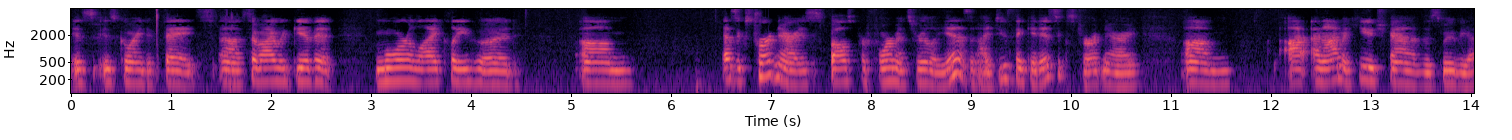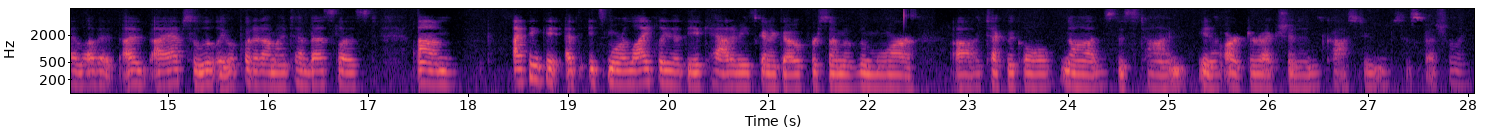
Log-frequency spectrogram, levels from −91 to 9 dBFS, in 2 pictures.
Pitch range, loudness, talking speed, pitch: 145-175 Hz, -28 LUFS, 175 wpm, 160 Hz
